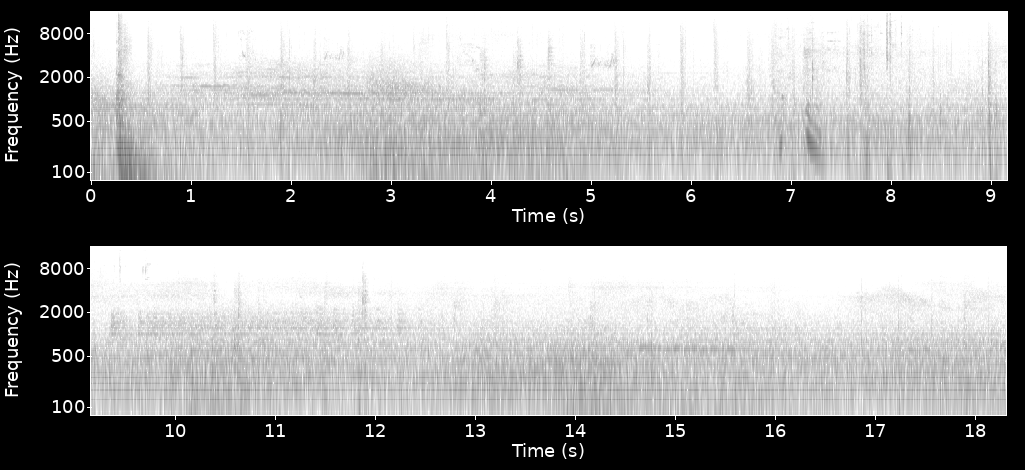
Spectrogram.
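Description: Footsteps thud quickly on dirt and wooden boards.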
